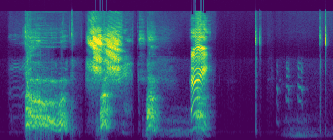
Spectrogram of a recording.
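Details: A pet dog barks in reaction to loud noises. It gives four loud, harsh barks over about four seconds, then falls quiet, with faint clicks and a brief human voice afterward.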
